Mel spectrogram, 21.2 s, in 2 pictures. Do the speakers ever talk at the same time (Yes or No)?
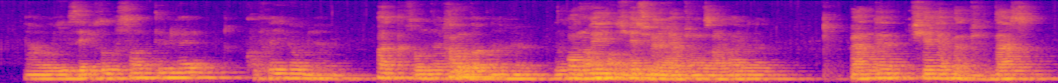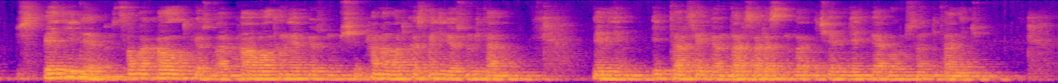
Yes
